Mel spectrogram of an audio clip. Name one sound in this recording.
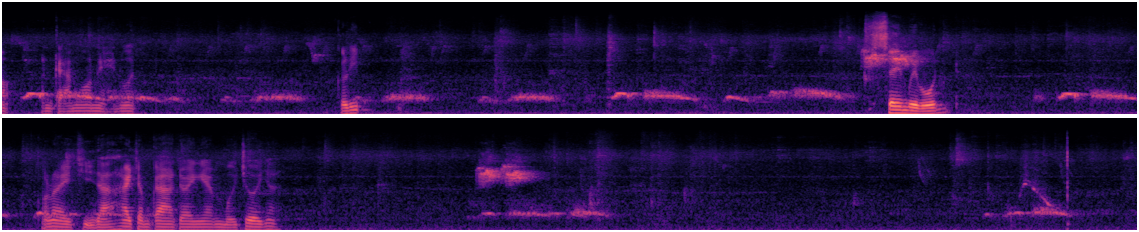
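A small bird chirps in short, repeated calls close by.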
